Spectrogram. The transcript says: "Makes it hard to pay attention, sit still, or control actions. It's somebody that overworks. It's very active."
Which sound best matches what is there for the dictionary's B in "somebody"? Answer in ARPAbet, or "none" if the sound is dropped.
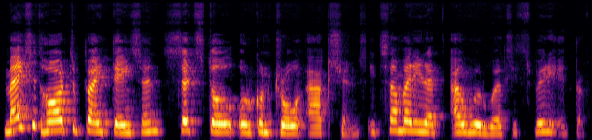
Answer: B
